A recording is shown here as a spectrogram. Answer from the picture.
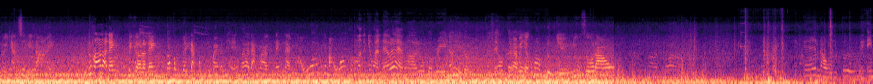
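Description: Open-sided shuttle cart driving along a road: a loud steady low rumble of wind and road noise with a faint steady hum, under a conversation. About twelve seconds in the rumble drops away abruptly as the cart comes to a stop, leaving a quieter background with a few clicks.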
